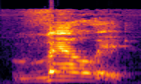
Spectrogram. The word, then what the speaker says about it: valid: 그냥 발리 이게 아니라 vel 앞에 소리가 아주 길게 나와야 돼요. 너무 길게 나와서는 너무 길게 나온다고 정확한 발음은 아니지만 전혀 섞여 나오지 않게 되면 이 발음은 틀리게 돼요.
